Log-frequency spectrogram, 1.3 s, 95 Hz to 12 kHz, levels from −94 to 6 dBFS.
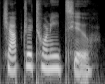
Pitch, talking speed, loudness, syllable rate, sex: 230 Hz, 135 wpm, -18 LUFS, 4.4 syllables/s, female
